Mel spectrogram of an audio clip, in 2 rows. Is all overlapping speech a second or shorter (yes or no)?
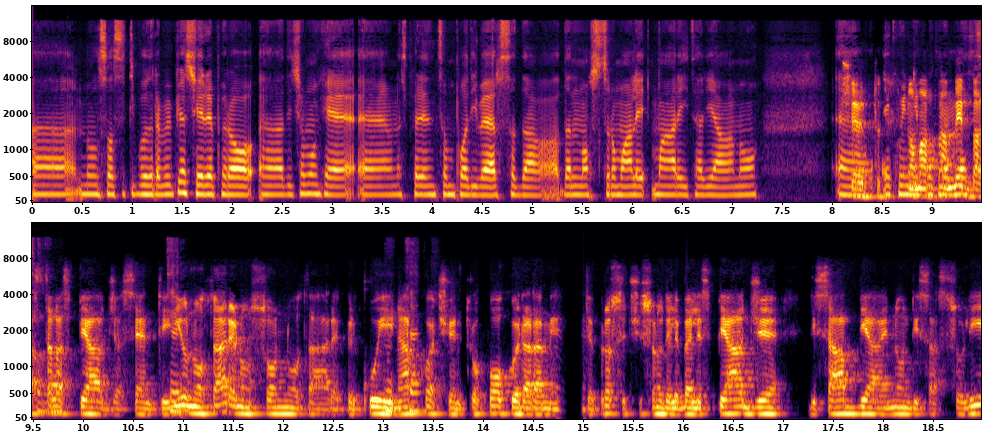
no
